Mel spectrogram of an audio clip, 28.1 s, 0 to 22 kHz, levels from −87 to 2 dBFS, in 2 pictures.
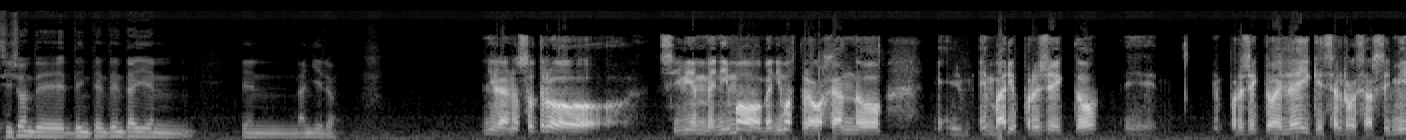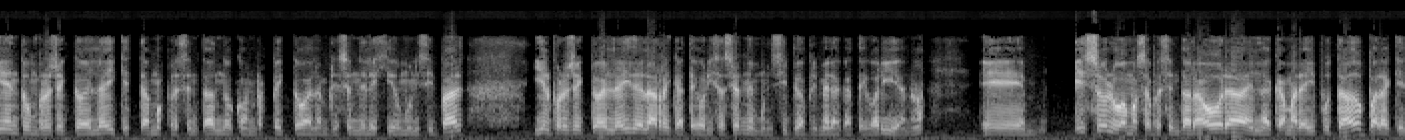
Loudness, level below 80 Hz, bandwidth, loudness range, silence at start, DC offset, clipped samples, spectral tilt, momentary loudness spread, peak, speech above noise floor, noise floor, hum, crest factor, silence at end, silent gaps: -21 LUFS; -62 dBFS; 16 kHz; 7 LU; 0 s; under 0.1%; under 0.1%; -1.5 dB/octave; 19 LU; -6 dBFS; 39 dB; -60 dBFS; none; 18 dB; 0 s; none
